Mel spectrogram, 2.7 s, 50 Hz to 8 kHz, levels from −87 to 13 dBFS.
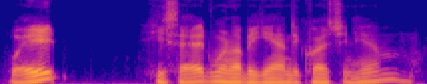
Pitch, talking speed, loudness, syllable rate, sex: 115 Hz, 200 wpm, -19 LUFS, 5.4 syllables/s, male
